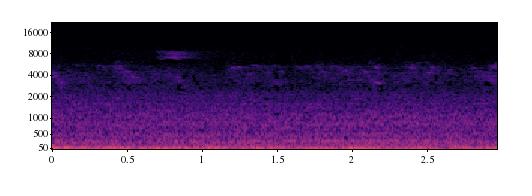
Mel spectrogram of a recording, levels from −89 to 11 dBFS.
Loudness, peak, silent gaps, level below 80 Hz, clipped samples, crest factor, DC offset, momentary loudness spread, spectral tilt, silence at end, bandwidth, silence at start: -38 LUFS; -22 dBFS; none; -36 dBFS; under 0.1%; 12 dB; under 0.1%; 3 LU; -7 dB/octave; 0 s; 9.2 kHz; 0 s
